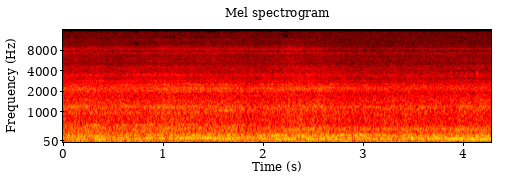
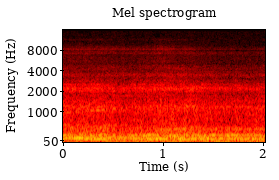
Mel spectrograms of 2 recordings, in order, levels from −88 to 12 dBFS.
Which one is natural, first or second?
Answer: second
